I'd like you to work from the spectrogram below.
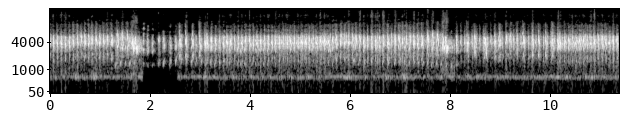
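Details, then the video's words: Eurasian tree sparrows in a fight, pouring out long rolls of rapid, scratchy chirps that break off briefly twice and resume, used to train magpie robins' song; a steady low hum runs underneath. "Gereja Tarung Ngeroll Abis"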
